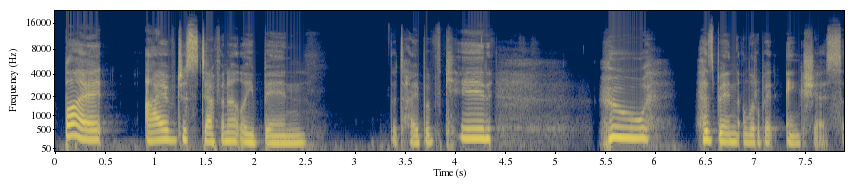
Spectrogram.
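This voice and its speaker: A woman in her twenties hosts a casual solo podcast in a fairly low, slightly mellow voice with vocal fry, sounding a bit congested. She's chatty and rambling, captured on a desk microphone with clean studio sound and no room noise.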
